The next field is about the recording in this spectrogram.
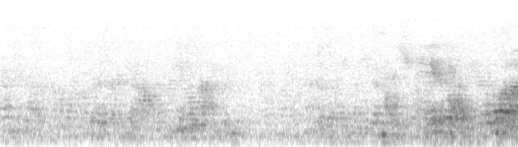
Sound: people chattering distantly continues

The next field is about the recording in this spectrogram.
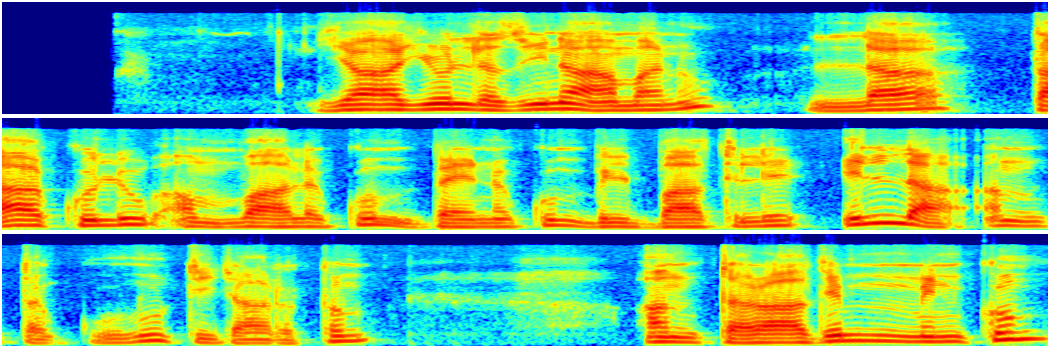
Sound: recites in arabic

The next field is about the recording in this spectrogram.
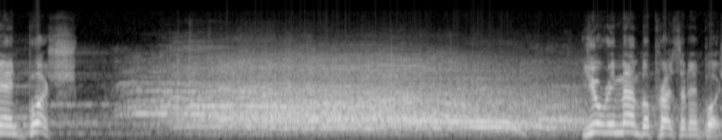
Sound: crowd boos

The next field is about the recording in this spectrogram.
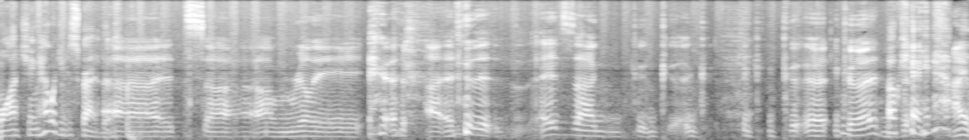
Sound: laughs

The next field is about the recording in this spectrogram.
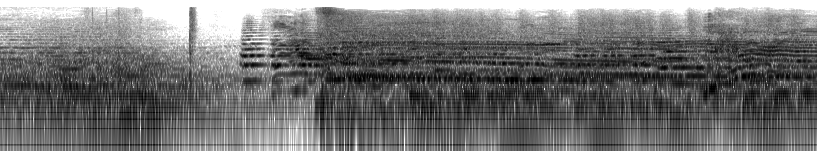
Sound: cheering

